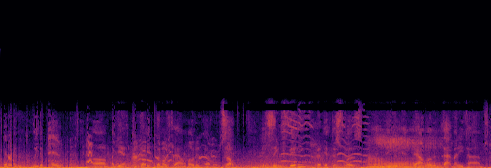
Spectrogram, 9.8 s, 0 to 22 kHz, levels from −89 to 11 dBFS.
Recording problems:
distortion; heavy; 10% of the sound clipped
garbled, watery; badly; nothing above 7.5 kHz
animal sounds; very loud; throughout; 2 dB above the speech
wind noise on the microphone; occasional gusts; 15 dB below the speech

